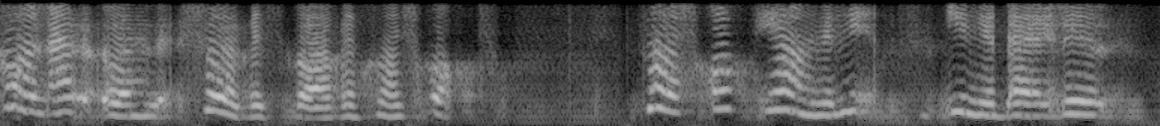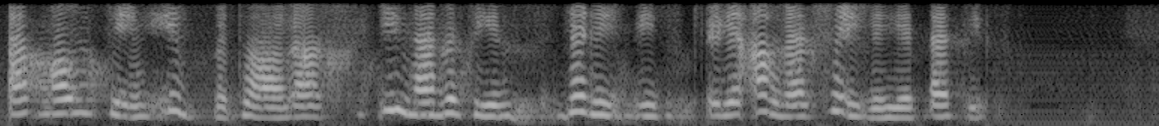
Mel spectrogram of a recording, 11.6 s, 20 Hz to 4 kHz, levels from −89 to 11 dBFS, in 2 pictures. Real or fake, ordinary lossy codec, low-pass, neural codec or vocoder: fake; none; 3.6 kHz; codec, 16 kHz, 0.5 kbps, FreqCodec, smaller model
